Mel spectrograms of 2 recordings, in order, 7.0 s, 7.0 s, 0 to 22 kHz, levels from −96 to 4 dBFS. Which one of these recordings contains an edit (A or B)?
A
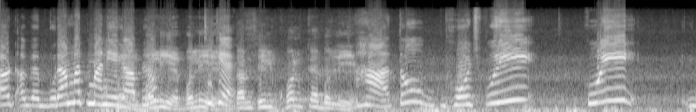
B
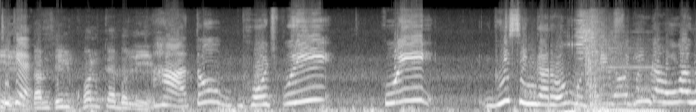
B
